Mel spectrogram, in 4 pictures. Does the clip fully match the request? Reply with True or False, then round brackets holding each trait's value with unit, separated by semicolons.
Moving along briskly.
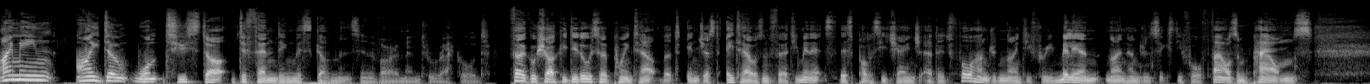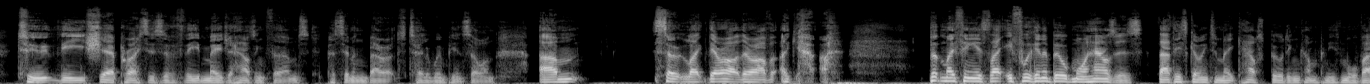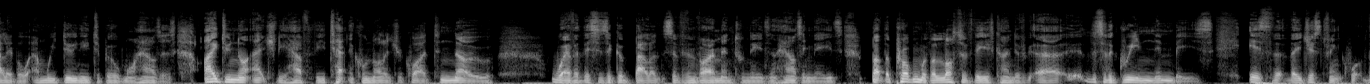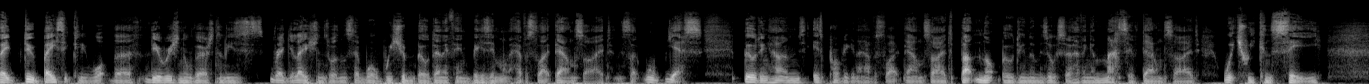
True (210 wpm)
